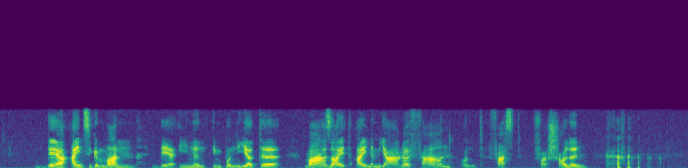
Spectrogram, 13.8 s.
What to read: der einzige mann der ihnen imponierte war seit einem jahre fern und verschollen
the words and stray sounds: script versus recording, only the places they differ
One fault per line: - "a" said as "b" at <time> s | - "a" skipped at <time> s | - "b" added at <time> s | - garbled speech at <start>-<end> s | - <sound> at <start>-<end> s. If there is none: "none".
- "fast" added at 9.7 s
- laugh at 12.1-13.4 s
